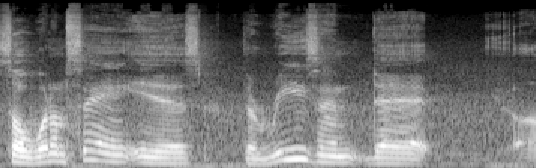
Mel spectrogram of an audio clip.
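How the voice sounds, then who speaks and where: A man's voice, fairly high in pitch, competes with noticeable background noise. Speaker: atheist video blogger. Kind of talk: response video monologue. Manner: hesitant with fillers.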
